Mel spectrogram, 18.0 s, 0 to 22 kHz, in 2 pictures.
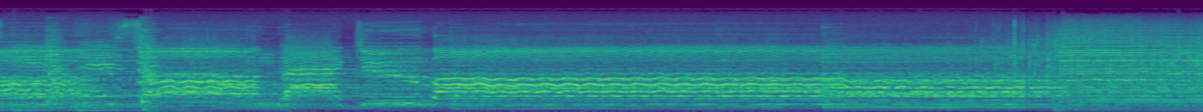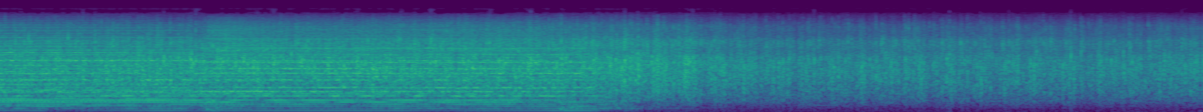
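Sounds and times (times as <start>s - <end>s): orchestra and singers chord: 0.0s - 13.8s
audience applause: 7.5s - 18.0s.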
